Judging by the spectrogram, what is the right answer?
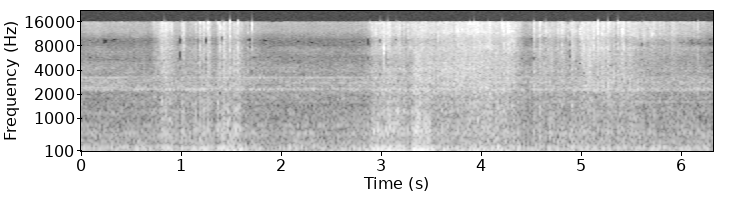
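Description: Handling noise of a 3D-printed PLA figure being turned on a wooden desk: brief scuffs about a second in and a louder, longer one around three seconds in, over a steady low hum.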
